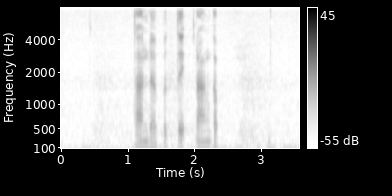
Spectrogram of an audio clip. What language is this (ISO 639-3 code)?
jav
